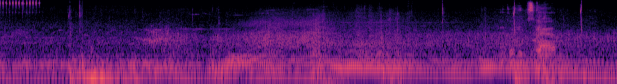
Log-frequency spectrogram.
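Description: A car engine revs and roars as the car pulls away.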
